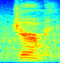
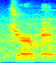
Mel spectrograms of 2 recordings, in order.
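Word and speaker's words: Jermyn: the Tor Rob Bond Street I called it Jeremy it looks like it's Jeremy Gary over Gary shave said no it's pronounced German or gam German like German I'm like how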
